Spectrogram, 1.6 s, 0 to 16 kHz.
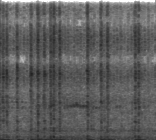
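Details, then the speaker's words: Old Ford 2N tractor with badly worn spark plug wires, carburetor also to be checked: uneven lumpy low chugging with irregular surges and dips, close to stalling; rough running, unfit to drive; cause not confirmed. "Nah, it sounds awful. Yeah, this thing ain't no condition to drive."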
